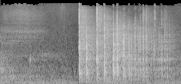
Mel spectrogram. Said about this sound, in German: Wo ist der Würfel? Da das ist der Würfel. Ich leg mal. Eine Eins!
